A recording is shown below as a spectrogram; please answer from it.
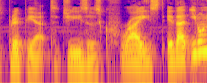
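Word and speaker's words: Pripyat: It is Pryotat. It's Pryat.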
